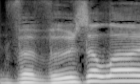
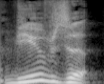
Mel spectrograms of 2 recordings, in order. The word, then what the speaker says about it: Vuvuzela: First thing I need to clarify, you said Vuvuzela is how you pronounced it? – Vuvuzela? – Vuvuzela. Okay.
